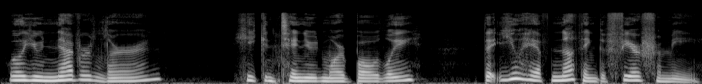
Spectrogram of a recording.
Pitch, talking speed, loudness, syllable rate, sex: 170 Hz, 135 wpm, -17 LUFS, 3.7 syllables/s, female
